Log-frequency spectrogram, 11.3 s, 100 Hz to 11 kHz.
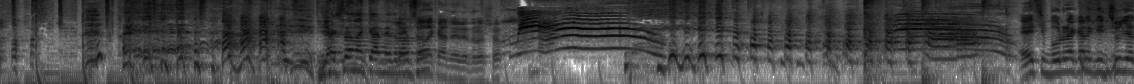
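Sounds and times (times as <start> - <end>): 
laughter: 0.0 - 3.6, 6.2 - 10.1
speech: 3.2 - 5.4, 6.6 - 8.1, 10.2 - 11.3
cat yowling: 5.0 - 6.6, 8.8 - 10.2.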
